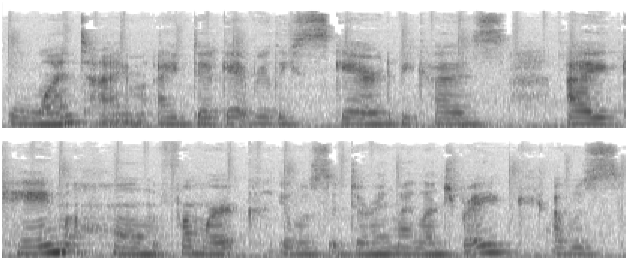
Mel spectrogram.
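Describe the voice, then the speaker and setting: A young woman in her twenties telling a story to her camera in a casual, rambling way. She is profane, leans on lots of fillers, drops in Spanish phrases, and her voice is a little raspy from a dry mouth. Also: mid-range voice, level tone, takes it slowly, darkish tone, a little hiss or hum. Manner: chatty, profane, rambling with many fillers and asides; mixes in occasional Spanish phrases. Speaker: vlogger.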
